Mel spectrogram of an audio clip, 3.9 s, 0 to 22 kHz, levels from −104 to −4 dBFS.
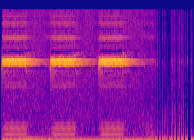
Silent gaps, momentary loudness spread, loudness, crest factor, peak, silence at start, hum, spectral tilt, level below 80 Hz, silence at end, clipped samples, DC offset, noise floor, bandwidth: none; 15 LU; -16 LUFS; 16 dB; -6 dBFS; 0 s; none; 1 dB/octave; -54 dBFS; 1.15 s; under 0.1%; 0.4%; -49 dBFS; 16.5 kHz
